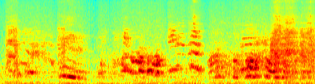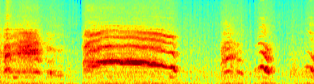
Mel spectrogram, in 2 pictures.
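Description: Wordless shrieks and grunts from people struggling in a staged fight, then one long, high scream about four seconds in that rises and then falls in pitch.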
